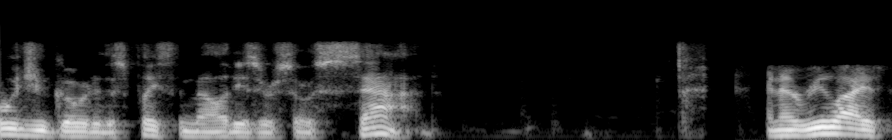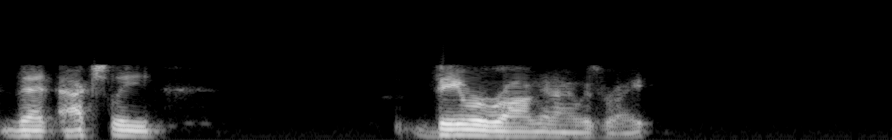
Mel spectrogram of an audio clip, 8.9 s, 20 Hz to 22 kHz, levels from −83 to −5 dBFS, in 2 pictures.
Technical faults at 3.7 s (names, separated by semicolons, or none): handover gap; fallback to narrowband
